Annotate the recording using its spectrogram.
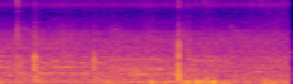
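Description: Close handling noise of fingers twisting thin wire leads together: a few sharp clicks and soft low knocks, two of the clicks close together about a second and a half in.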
